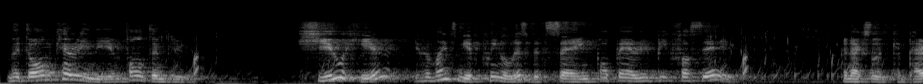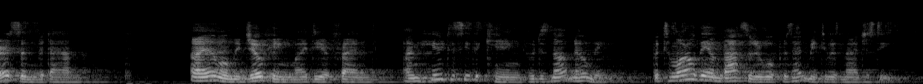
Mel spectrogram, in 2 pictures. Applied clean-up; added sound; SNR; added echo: neural separator model SepFormer DNS4.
